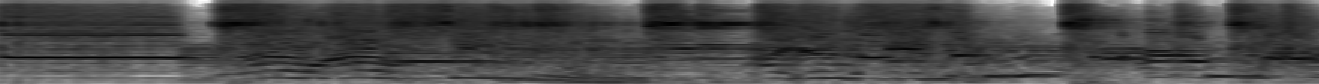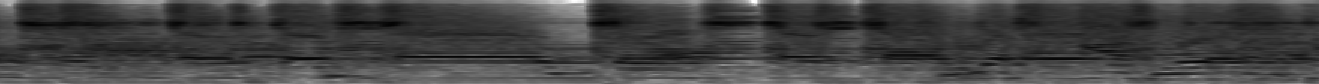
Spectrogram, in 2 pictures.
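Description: Two acoustic guitars strummed together with a man's voice singing over them, played live and recorded loud.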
